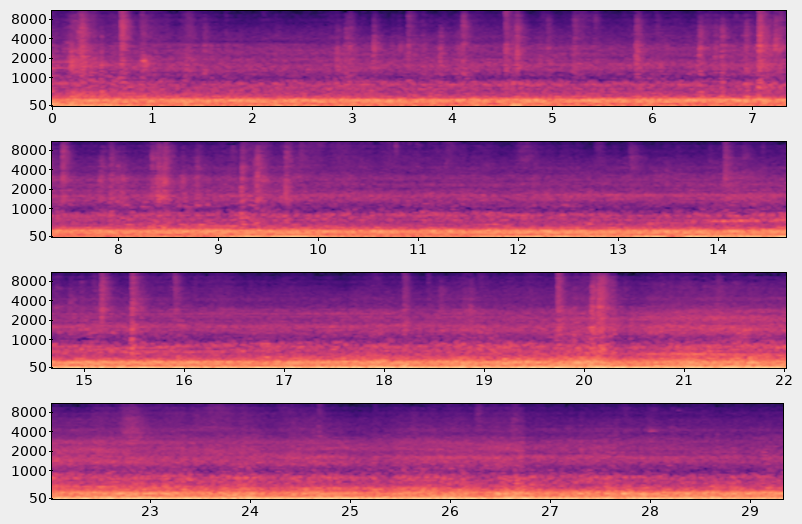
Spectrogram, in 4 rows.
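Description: Seoul Metro Line 2 subway train heard from inside the car: a low rumble that grows louder from about a third of the way in as the train picks up speed, then runs steadily.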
